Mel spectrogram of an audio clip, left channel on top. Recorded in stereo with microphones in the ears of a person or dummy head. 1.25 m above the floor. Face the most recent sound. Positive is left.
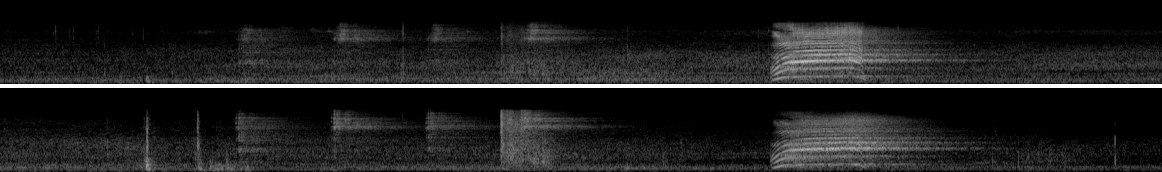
turn(degrees=80)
